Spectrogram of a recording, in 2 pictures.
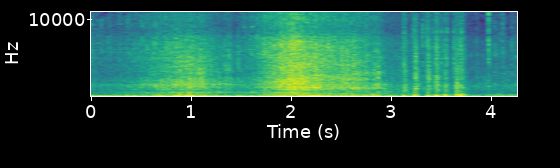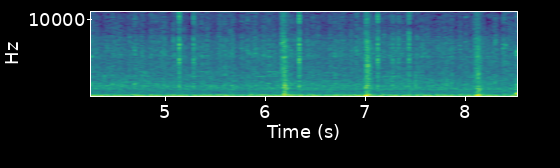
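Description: A 1979 Cadillac Coupe DeVille engine idles loud and close, its rear muffler holed. A deep, continuous exhaust rumble swells slightly early on, then settles into a steady drone with occasional sharp ticks.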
